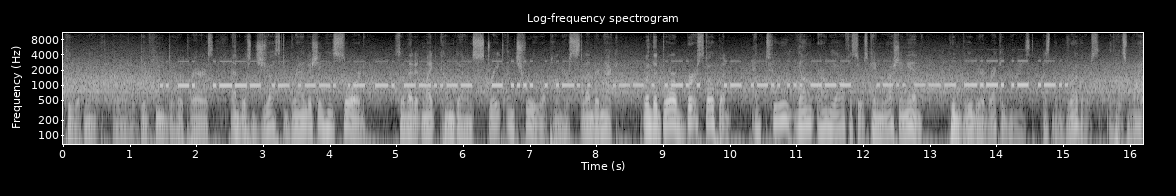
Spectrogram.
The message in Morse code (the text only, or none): IN JAPAN, THERE WERE ALSO LOCAL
